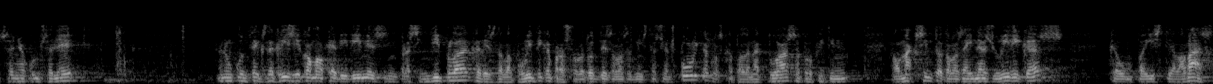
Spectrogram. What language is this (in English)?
Catalan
